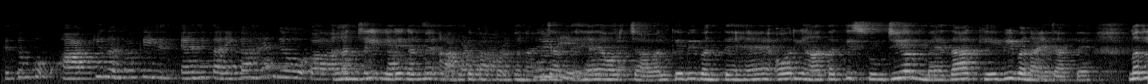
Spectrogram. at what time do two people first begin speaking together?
3.3 s

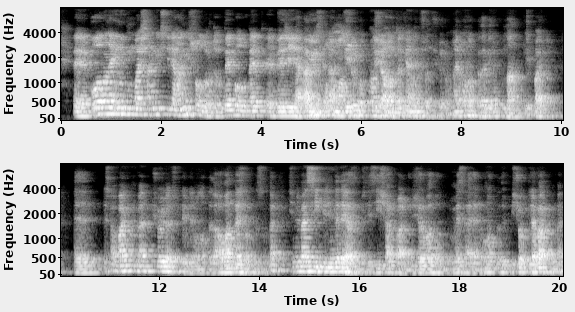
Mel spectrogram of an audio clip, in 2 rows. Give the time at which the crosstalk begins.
4.7 s

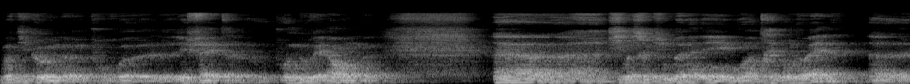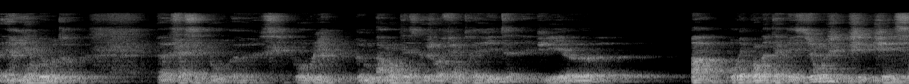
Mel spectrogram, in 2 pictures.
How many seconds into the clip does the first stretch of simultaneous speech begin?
none

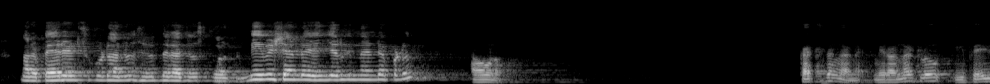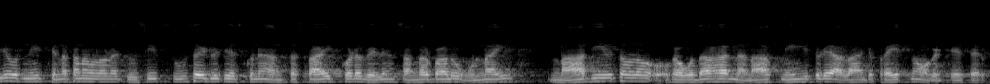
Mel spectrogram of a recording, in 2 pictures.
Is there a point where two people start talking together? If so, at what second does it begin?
none

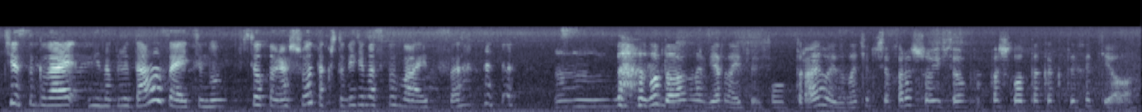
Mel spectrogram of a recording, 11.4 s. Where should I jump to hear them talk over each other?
none

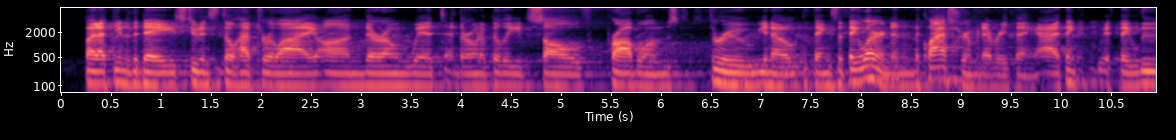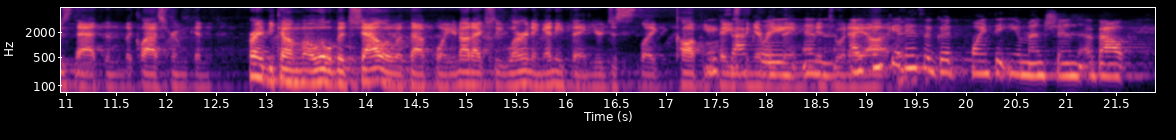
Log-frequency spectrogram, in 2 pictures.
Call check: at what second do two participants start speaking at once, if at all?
17.4 s

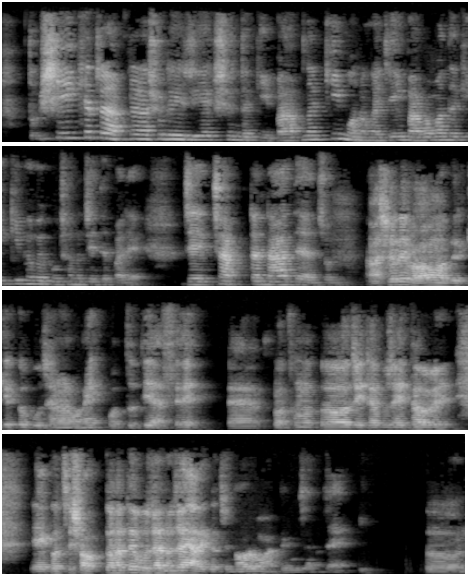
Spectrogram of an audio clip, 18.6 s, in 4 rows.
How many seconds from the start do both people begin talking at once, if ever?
none

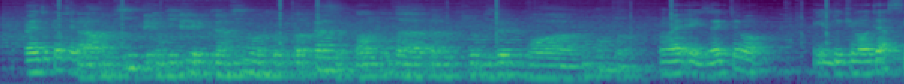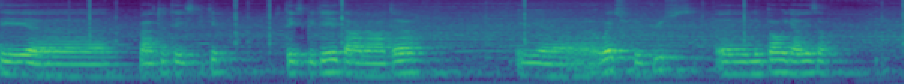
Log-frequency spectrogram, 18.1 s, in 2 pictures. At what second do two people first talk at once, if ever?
none

